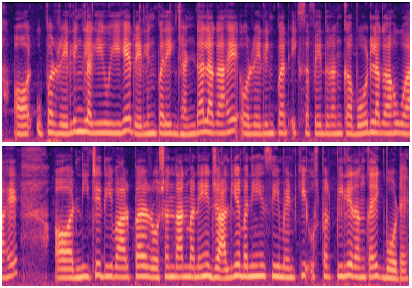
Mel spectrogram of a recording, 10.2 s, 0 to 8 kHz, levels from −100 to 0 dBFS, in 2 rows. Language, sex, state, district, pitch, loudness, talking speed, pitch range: Hindi, female, Jharkhand, Sahebganj, 205 Hz, -18 LUFS, 220 wpm, 190-220 Hz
